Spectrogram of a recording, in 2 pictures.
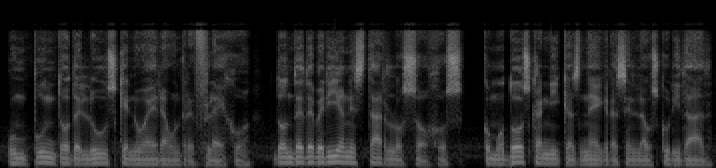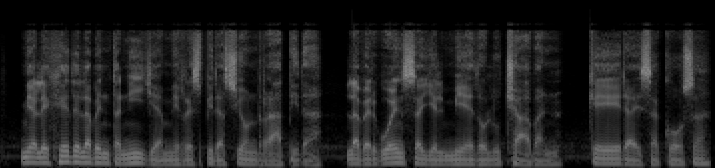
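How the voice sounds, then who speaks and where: A man reading a first-person horror story as scripted narration, with slow, dramatic pauses. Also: extremely low pitch.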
